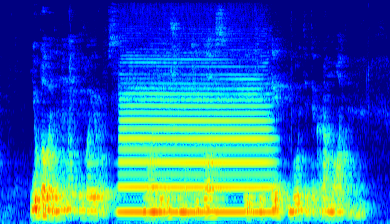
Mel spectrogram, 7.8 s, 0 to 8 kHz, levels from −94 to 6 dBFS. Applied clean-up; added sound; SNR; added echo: none; Wind instrument, woodwind instrument; 0 dB; reverberation time 1.0 s.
